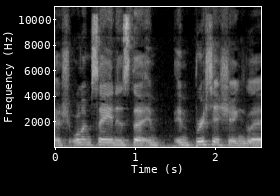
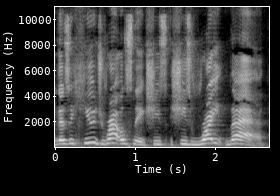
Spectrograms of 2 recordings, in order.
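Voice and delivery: retold yell; 7 semitones higher, 6 dB louder than usual. Hiker repeats the snake warning to the woman, retold yell. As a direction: re-enact calling out the danger. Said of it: "I sort of yelled to her".

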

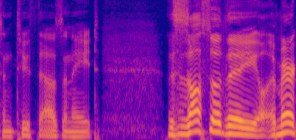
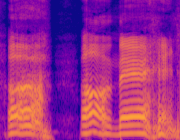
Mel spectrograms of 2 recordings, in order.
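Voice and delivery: slow, strained groan of heavy lifting; straining effort; 5 semitones higher, 6 dB louder, much slower than usual. Pretend. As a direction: grunt it out like hauling a heavy stone. Imagined killer lugging tombstone.

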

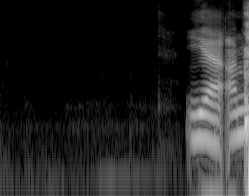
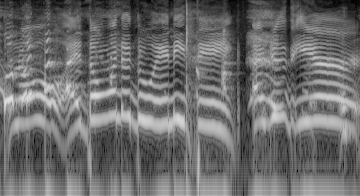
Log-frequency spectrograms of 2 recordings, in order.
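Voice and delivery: higher, louder, half-laughing refusal; laughing protest; 5 semitones higher, 6 dB louder than usual. Real, not acted. Co-host refusing the accent attempt, laughing protest. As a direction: plead through laughter.

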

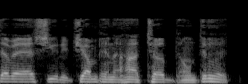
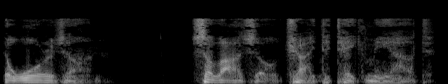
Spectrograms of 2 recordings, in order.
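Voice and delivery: mock gangland menace; grave mobster voice; 7 semitones lower than usual. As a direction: announce the war solemnly. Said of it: "He said".

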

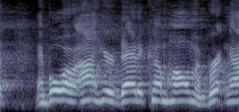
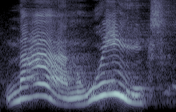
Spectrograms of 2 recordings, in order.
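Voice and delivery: NINE WEEKS drawn out with a high swoop on each word; mock disbelief, pitch swinging high; incredulous echo; 6 semitones higher than usual. Husband balks at wife's nine-week suspension, incredulous.

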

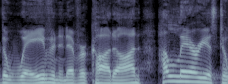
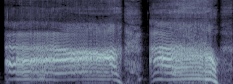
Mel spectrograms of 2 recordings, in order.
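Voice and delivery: high, pained whimpering moans; mock hurt moaning on the ground; Grape Lady moan; 12 semitones higher than usual. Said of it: "literally like Grape Lady".

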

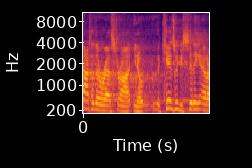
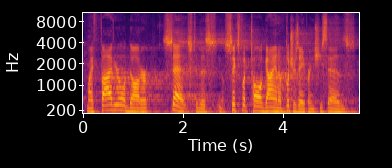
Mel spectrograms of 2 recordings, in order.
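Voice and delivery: usual speaking voice

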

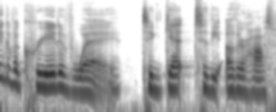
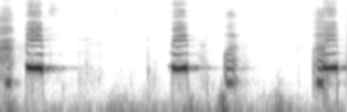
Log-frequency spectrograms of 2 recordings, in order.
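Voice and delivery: monitor beep; 3 dB louder than usual. Pretend. Imitating a heart monitor.

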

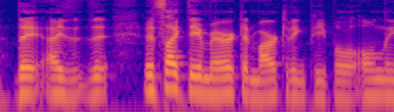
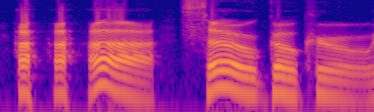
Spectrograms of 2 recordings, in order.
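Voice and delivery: slow, louder mock-haughty villain laugh; Cell dub voice; 5 dB louder, much slower than usual. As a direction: drawl it like a smug cartoon villain. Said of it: "Cell's voice".

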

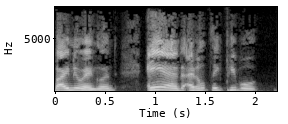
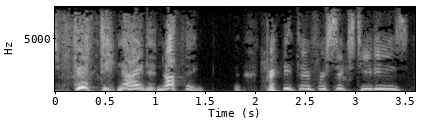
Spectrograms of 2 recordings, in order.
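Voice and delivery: laughing disbelief; 10 semitones higher, 3 dB quieter than usual. Real, not acted. Blowout score, laughing disbelief.

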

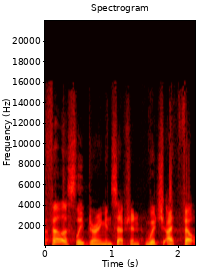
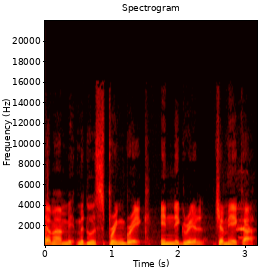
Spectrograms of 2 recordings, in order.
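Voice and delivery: mock Jamaican patois; Jamaican accent. Shown as a demonstration. Comic answering host about spring break in Negril, Jamaican accent. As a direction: put on an easy Jamaican lilt. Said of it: "this is how I know how to do Jamaica".

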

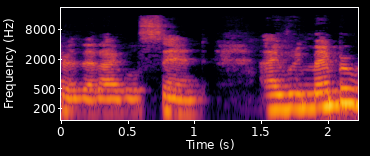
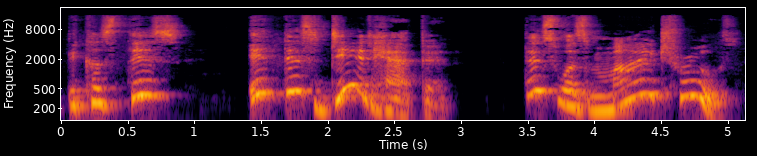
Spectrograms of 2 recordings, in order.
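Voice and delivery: crushed; 7 semitones higher than usual. Real, not acted. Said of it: "but I was crushed".

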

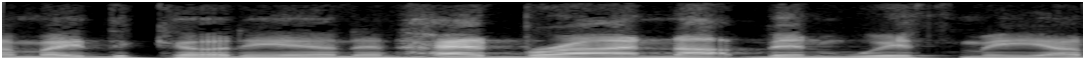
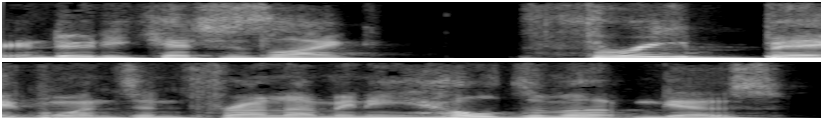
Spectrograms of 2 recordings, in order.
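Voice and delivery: ordinary talk, nothing marked

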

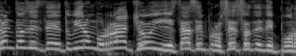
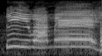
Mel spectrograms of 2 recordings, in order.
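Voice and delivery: grito patriótico; 7 semitones higher than usual. Pretend. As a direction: cry it out like a fiesta toast. Mock drunken patriotic cheer. (grito festivo de ¡viva!, agudo y alargado)

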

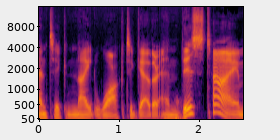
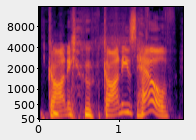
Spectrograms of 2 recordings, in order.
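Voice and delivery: laughing while quoting; 7 semitones higher than usual. Retold or imitated. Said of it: "And Beehive says".

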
